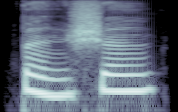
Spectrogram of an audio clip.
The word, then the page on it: 本身: běn shēn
